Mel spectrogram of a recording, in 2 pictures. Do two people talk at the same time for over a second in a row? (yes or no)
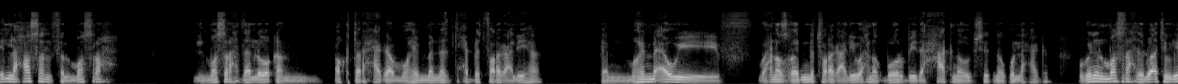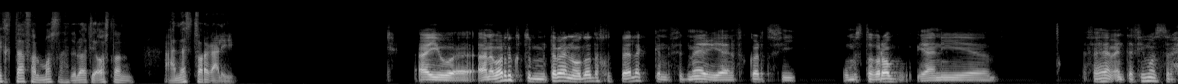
no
